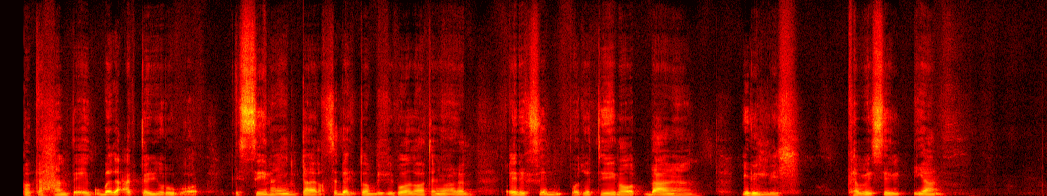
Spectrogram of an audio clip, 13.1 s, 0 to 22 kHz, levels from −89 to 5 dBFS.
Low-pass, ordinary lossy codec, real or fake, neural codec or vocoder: none; none; fake; codec, 44.1 kHz, 3.4 kbps, Pupu-Codec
